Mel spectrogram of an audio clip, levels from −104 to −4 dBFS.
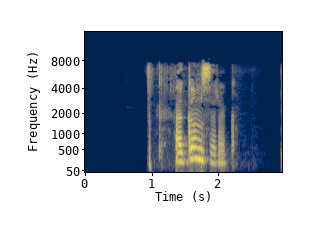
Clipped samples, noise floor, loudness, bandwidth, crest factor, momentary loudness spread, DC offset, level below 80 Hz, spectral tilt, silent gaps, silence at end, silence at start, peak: under 0.1%; under -90 dBFS; -15 LUFS; 8.4 kHz; 20 dB; 21 LU; under 0.1%; -66 dBFS; -2 dB/octave; none; 0.75 s; 0.95 s; -2 dBFS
